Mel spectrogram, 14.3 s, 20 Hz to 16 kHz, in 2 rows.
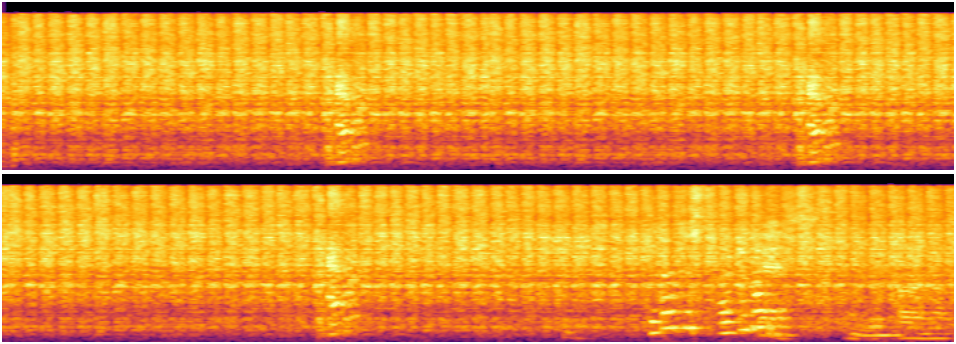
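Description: SB7 spirit box sweeping through radio stations: a steady hiss of static chopped into rapid, even pulses, with brief snatches of voice about 2.5, 6 and 10 seconds in and a longer burst of voice near the end.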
